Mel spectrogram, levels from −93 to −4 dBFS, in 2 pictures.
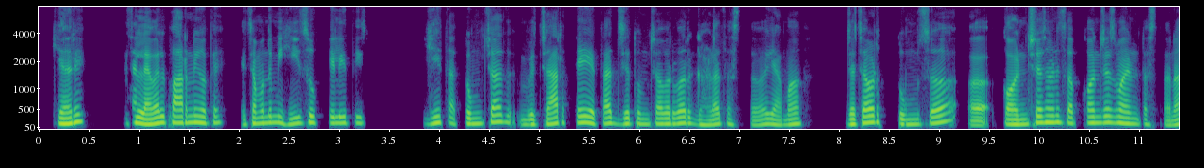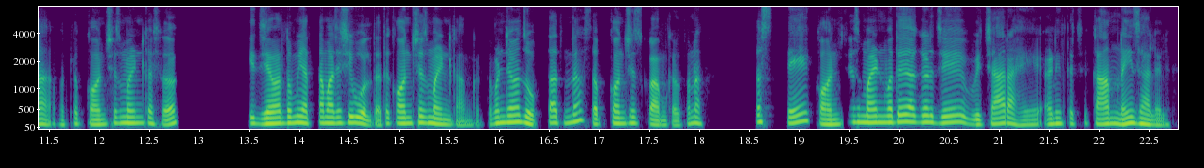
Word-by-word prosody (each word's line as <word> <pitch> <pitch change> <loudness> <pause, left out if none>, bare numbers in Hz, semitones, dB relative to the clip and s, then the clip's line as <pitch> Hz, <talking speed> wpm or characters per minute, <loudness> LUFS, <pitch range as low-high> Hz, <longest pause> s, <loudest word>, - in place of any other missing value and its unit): की 140 - +2
"अरे 140 +6 +5
त्याच्या 150 -5 -6
लेव्हल 135 +4 +6
पार 160 0 +3
नाही 170 0 +3
होते. 155 +1 0
त्याच्यामध्ये 155 0 -2
मी 160 - +1
ही 135 +3 0
चूक 160 +1 -1
केली, 155 0 +1
ती" 155 0 -6 0.7
येतात 155 -2 -1
तुमच्या 140 +6 +1 0.3
विचार 130 +5 0
ते 165 0 +4
येतात 145 0 +2
जे 140 - +1
तुमच्याबरोबर 135 +2 +1
घडत 125 +1 -2
असतं 110 -1 -6
या 125 -4 0
मग 125 +3 +1 0.5
ज्याच्यावर 160 +7 +4 0.2
तुमचं 125 - +1 0.2
अ, 105 -1 +1 0.2
कॉन्शियस 125 +6 +3
आणि 170 0 +3
सबकॉन्शियस 160 +1 0
माइंड 140 -4 +2
असतं 105 -3 -7
ना. 125 +3 +1
मतलब 125 +4 -8
कॉन्शियस 125 +5 -1
माइंड 155 0 +1
कसं? 130 -3 0 0.7
की 145 - 0
जेव्हा 140 +2 +5
तुम्ही 160 +1 +4
आत्ता 150 +1 0
माझ्याशी 155 +1 +2
बोलताय 140 -8 +2
तर - - -2
कॉन्शियस 150 +2 +2
माइंड 130 -5 +2
काम 105 +1 -8
करतो. 120 - -14
पण 155 +2 +2
जेव्हा 175 +1 +4
झोपतात 155 +1 +1
ना 180 +7 0
सबकॉन्शियस 145 +3 -1
काम 115 -3 +1
करतो 110 +5 -7
ना. 155 - 0 0.6
तसं 180 0 -2 0.2
ते 165 +7 +2
कॉन्शियस 130 +7 0
माइंडमध्ये 170 +2 +3
अगर 175 0 +2
जे 165 - +3 0.2
विचार 130 +5 0
आहे 115 -3 -3
आणि 130 +3 0
त्याचे 135 +2 -10
काम 135 +1 +2
नाही 135 +4 +4
झालं 125 -5 0
145 Hz, 180 wpm, -23 LUFS, 125-160 Hz, 0.7 s, लेव्हल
